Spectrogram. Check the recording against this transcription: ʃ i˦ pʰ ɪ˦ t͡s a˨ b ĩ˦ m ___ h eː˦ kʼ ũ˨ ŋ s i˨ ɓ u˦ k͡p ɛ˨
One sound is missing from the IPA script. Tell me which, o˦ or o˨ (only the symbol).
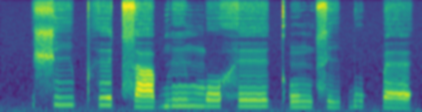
o˦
